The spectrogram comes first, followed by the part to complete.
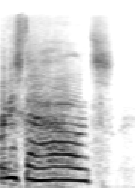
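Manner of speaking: shrill, very high-pitched holler. Retelling running in and shouting the line: retelling a shout. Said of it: "I ran in and shouted to Natty immediately".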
